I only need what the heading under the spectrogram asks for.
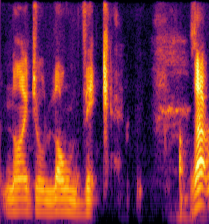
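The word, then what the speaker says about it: Lonwijk: Lvike, I can never remember how to pronounce his name. Nigel Longvik, is that right? Harve Longvik Longvike.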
